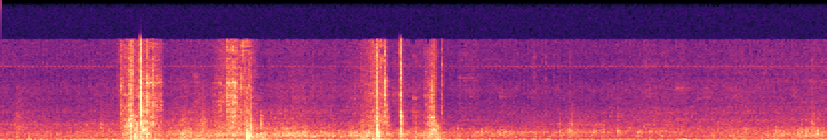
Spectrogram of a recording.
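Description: A few sharp clicks and knocks, about a second in, near two seconds and around three seconds, over a steady low rumble, from handling inside a car door's window mechanism.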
